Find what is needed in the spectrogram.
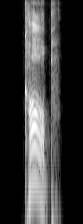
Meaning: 1. basket, creel 2. basket, creel: hoop 3. basket, creel: anthodium (inflorescence of a compound flower) 4. basket, creel: nacelle 5. a variety, selection, range
- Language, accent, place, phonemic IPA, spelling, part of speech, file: German, Germany, Berlin, /kɔrp/, Korb, noun, De-Korb.ogg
